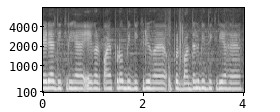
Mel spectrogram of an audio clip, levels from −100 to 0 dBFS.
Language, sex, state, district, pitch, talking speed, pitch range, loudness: Marwari, female, Rajasthan, Nagaur, 225 Hz, 240 wpm, 215-230 Hz, -15 LUFS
